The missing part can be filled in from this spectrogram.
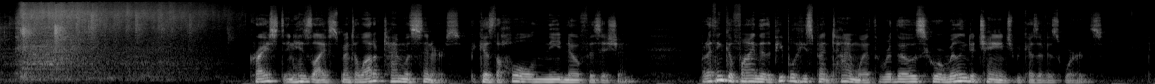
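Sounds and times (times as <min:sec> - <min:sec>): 
shower water running: 0:00.0 - 0:02.5
speech: 0:02.6 - 0:11.2.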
